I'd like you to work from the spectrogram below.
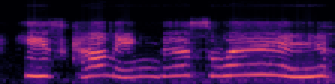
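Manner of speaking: put-on high, slow frightened child near tears; a frightened boy warns of the bear, near tears; scared whimper. A narrator's reading. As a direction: tremble out the warning.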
